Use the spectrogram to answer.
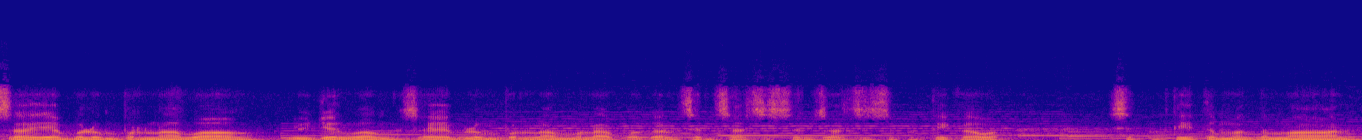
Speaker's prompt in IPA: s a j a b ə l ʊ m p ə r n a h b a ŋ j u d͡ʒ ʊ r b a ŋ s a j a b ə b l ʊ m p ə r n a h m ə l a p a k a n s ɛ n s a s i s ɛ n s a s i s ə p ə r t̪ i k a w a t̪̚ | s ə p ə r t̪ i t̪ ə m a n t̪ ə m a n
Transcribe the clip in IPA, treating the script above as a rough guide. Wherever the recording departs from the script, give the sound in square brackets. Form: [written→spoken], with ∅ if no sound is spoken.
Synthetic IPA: s a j a b ə l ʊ m p ə r n a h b a ŋ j u d͡ʒ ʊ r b a ŋ s a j a b ə [b→∅] l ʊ m p ə r n a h m ə l a p a k a n s ɛ n s a s i s ɛ n s a s i s ə p ə r t̪ i k a w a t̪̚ | s ə p ə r t̪ i t̪ ə m a n t̪ ə m a n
